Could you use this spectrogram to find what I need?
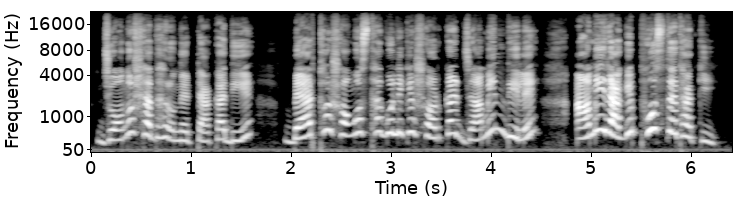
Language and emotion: Bengali, angry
